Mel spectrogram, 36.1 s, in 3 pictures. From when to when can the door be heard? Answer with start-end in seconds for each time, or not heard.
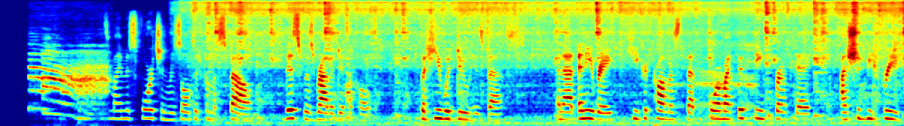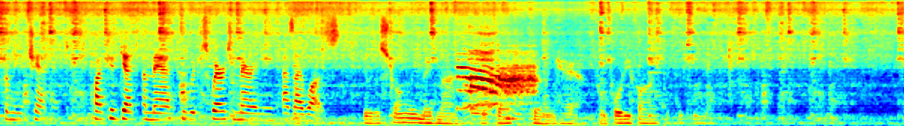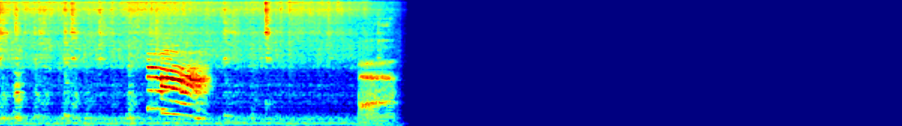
0.3-1.4, 18.1-19.2, 26.1-26.9.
